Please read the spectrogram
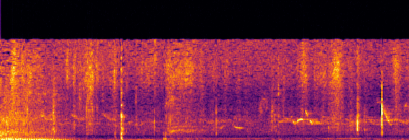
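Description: Scattered taps of footsteps and a wooden walking stick on a stony track, with faint bird chirps. A low hum fades out in the first second.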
